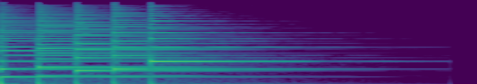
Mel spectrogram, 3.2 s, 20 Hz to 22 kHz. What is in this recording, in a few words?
F sharp 7th Suspended 2nd F sharp down Guitar Standard; F#7sus2 arpeggiated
